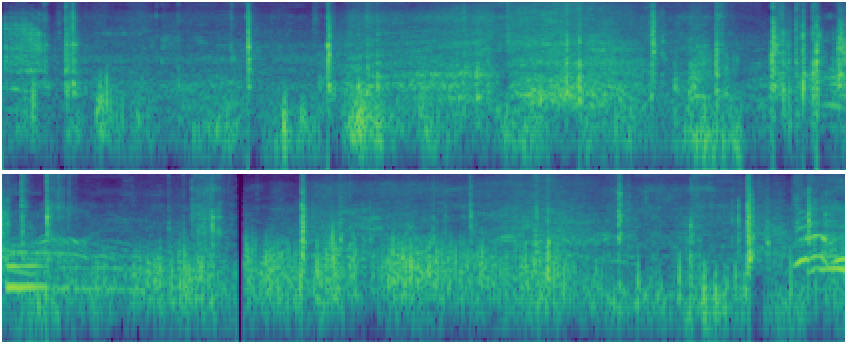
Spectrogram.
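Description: Skateboard wheels rolling on concrete, with repeated sharp clacks and knocks of boards striking the ground.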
